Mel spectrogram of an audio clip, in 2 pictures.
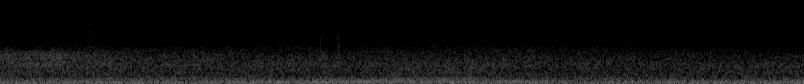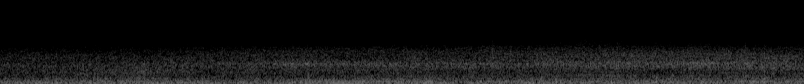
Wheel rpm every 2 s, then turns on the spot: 0, 0, 0, 0, 0, 0, 0, 0.
none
